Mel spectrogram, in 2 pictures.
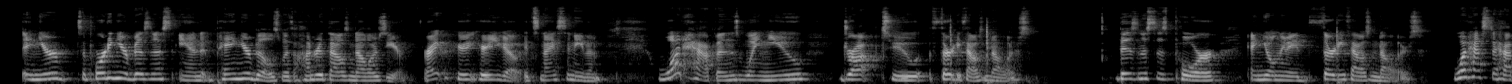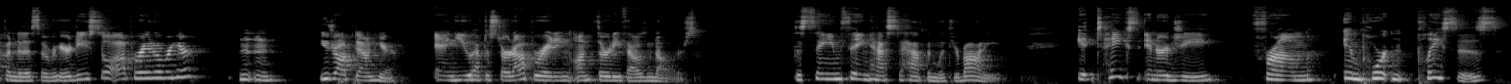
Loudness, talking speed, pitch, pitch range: -26 LUFS, 155 wpm, 215 Hz, 190-250 Hz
